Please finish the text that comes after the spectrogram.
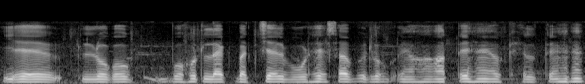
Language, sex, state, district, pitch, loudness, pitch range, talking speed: Hindi, male, Bihar, Gaya, 120 Hz, -18 LUFS, 120-130 Hz, 155 wpm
